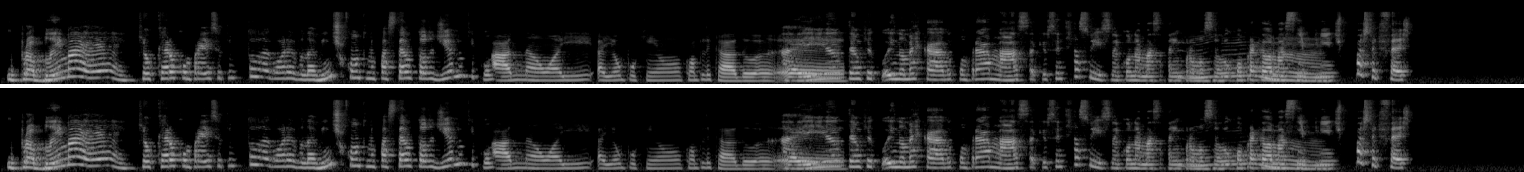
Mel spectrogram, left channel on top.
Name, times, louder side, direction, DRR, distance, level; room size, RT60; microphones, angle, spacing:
voice 1, 0.1-4.9 7.8-14.1, equal, ahead, 1.1 m, -29 dB
voice 2, 4.9-8.4 11.8-13.3, left 3 dB, 40° left, 0.6 m, -31 dB
head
